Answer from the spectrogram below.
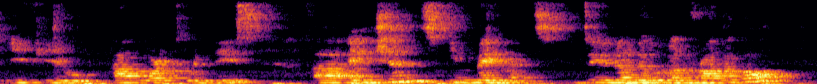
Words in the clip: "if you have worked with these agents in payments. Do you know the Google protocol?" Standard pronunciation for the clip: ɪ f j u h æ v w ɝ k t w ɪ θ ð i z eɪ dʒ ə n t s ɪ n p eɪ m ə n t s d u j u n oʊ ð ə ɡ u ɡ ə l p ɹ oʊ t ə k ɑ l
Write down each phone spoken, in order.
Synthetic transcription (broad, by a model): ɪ f j u h æ v w ɝ k t w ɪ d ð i s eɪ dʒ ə n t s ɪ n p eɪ m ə n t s d u j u n oʊ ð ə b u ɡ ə n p ɹ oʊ t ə k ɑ l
